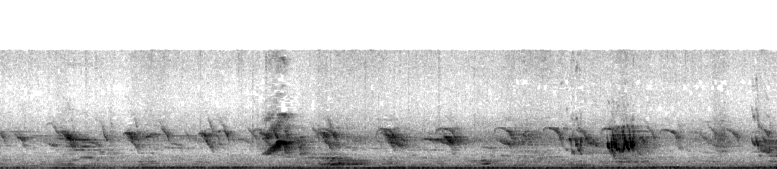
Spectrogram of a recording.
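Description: Budgerigars chatter in quick, scratchy warbles with sharper chirps breaking through over a low background hum.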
